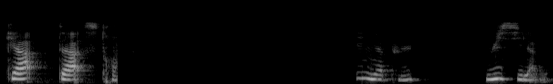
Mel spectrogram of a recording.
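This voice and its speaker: A woman's voice: sits high, expressive, moderate pace, darkish tone, highs cut off. A woman teaching a recorded lesson, explaining verse patiently and reading lines syllable by syllable. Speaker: French teacher.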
